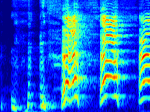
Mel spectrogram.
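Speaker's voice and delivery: sudden high laughing burst. Real, not acted. Laughing to viewers about liking glue. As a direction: crack up at yourself.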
